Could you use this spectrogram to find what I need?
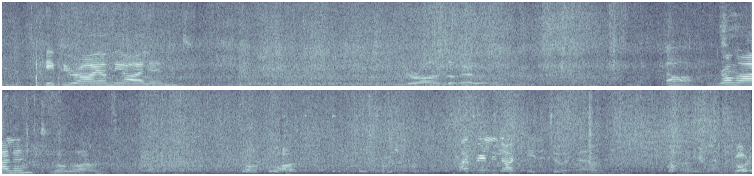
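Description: Waves wash against a boat's hull.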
